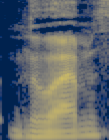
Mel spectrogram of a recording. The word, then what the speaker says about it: Noam: En gros, mon qui, ça va être euh, un humoriste slash poète slash artiste slash euh, danseur de voguing qui s'appelle Noam Sanso, que vous connaissez peut-être. Noam, ça s'écrit N-O-A-M et Sanso, S-I-N-S-E-A-U, pour les gens qui nous écoutent.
